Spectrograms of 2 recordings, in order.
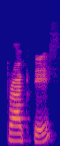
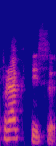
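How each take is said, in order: First: It is said with a native English accent. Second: It is said with a Japanese accent.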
